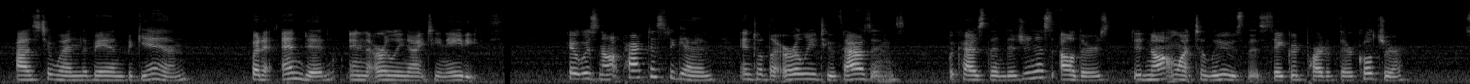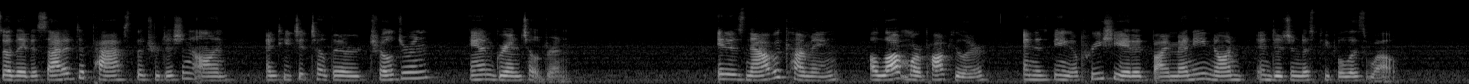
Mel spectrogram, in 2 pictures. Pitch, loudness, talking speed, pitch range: 205 Hz, -31 LUFS, 145 wpm, 195-225 Hz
